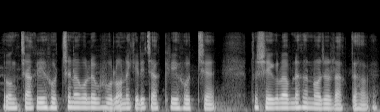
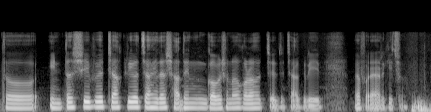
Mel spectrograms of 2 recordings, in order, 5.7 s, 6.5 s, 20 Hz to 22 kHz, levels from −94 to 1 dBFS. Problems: background sounds at intervals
